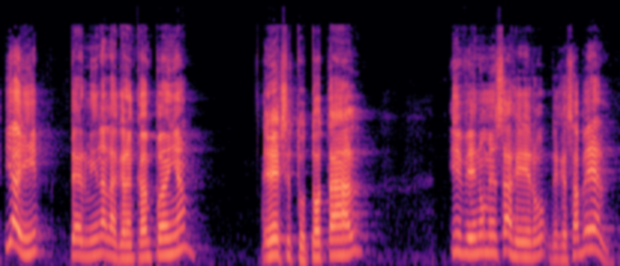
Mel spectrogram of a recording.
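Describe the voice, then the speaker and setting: A male pastor delivering an animated sermon in a church, shifting between hushed storytelling and loud emphasis. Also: high voice, takes it slowly, long pauses. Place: church sanctuary.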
